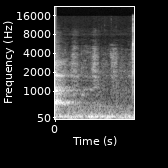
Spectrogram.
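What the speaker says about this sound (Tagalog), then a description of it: "Ay, aso lang." A dog pants in quick, steady breaths, close and fairly loud, with a brief sharper puff near the end.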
